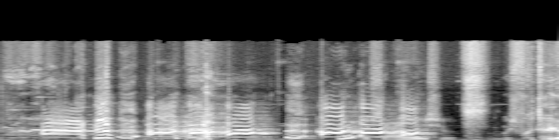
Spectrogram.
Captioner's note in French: Rires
